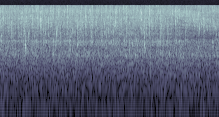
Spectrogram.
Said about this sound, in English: We've got a bit of leaking, water leaking there. As I said, it's the top lock is holding the water back.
